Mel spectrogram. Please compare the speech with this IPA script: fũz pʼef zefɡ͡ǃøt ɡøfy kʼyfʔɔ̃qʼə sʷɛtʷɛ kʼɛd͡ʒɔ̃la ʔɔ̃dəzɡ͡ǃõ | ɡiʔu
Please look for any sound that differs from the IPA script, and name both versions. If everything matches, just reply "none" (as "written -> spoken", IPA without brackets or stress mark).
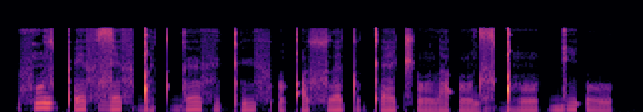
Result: d͡ʒ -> t͡ʃʼ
